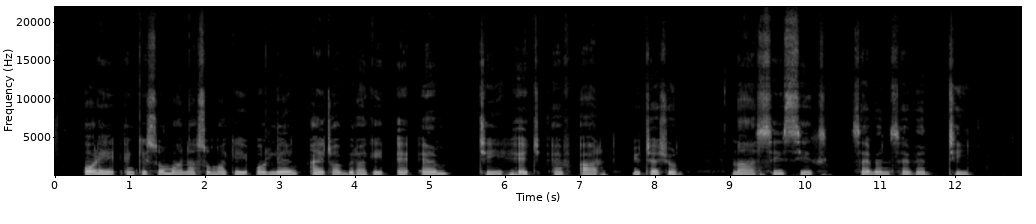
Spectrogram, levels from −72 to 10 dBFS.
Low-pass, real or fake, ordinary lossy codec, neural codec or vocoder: none; real; none; none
